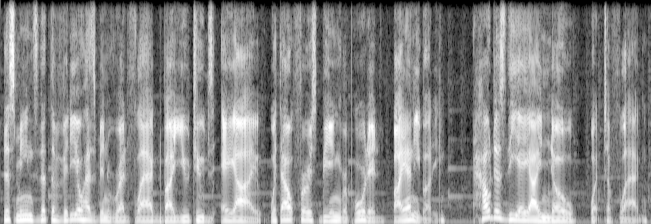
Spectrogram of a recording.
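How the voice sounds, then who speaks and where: A man's voice: medium pitch, expressive, measured pace, creaky, dry recording, dull audio, faint music behind. A man hosting an online channel, reading scripted commentary in a snide, mocking manner. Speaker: YouTube channel host.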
